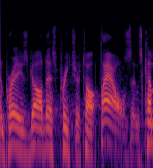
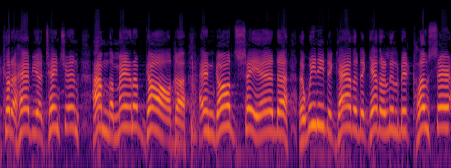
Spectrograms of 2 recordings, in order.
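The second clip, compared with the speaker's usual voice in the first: high, loud, proclaiming pulpit voice; full-force preaching; 5 semitones higher, 6 dB louder than usual. Real, not acted. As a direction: address the graveside crowd with ringing, stretched-out fervor. Preaches to graveside crowd.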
